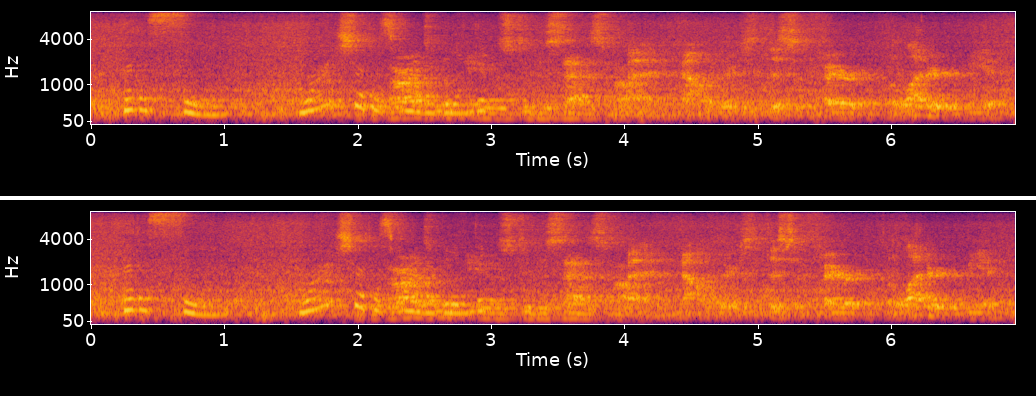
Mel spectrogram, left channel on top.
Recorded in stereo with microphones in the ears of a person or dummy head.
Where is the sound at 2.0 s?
5° right (ahead or behind), 7.5 m.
